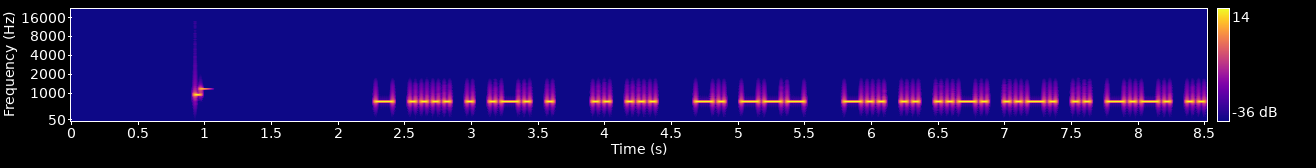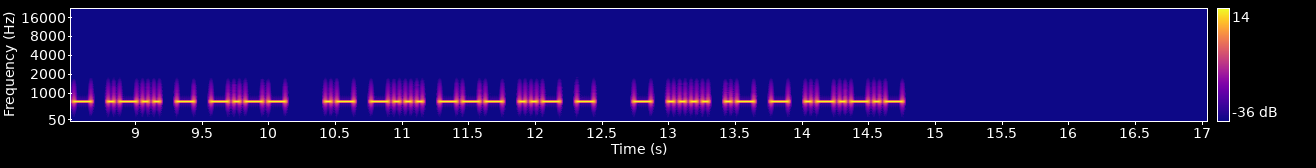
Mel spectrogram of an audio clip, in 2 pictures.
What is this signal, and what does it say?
Morse code, heard as a keyed tone, about 28 wpm, 700 Hz. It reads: THERE IS NO DIFFICULTY ABOUT THAT.
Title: Sentences from Top 1500 Words 28wpm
